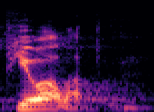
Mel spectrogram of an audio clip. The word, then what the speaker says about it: Puyallup: read um i'd say puyallup oh that's pretty close i that that beats steve what what is it it's puyallup pew all right what do we got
